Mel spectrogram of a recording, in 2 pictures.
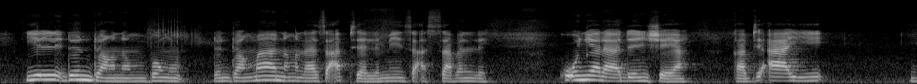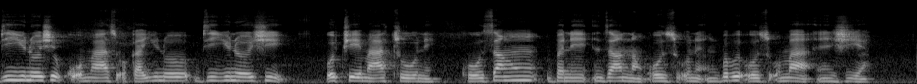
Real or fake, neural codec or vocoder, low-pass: real; none; 14.4 kHz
